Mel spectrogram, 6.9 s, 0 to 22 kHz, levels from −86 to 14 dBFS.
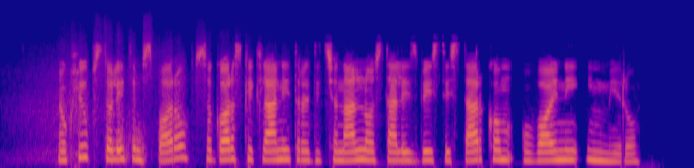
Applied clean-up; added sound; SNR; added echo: neural mask model RNNoise.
